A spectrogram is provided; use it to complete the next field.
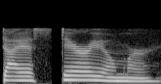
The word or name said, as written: diastereomer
